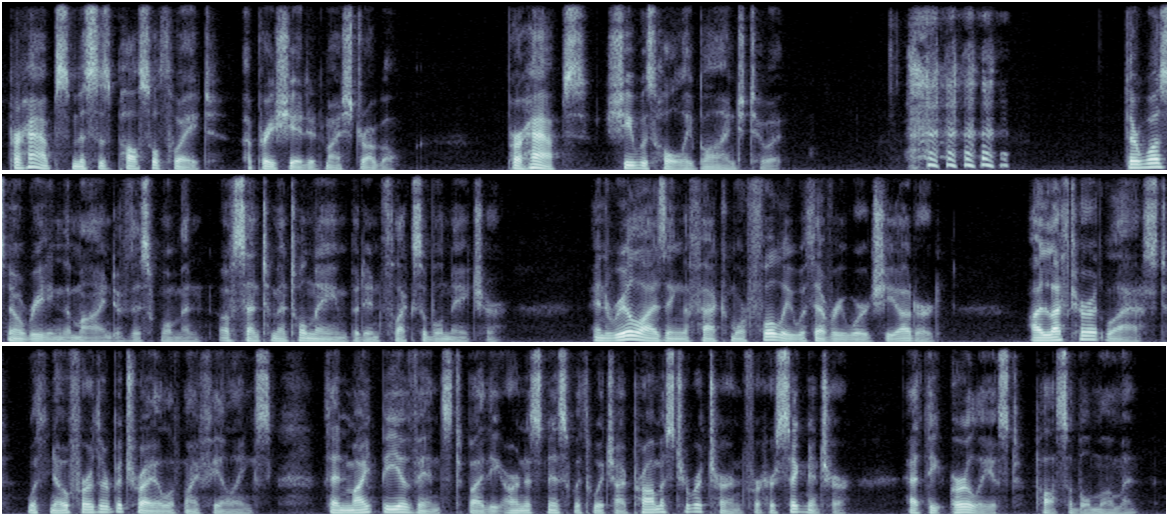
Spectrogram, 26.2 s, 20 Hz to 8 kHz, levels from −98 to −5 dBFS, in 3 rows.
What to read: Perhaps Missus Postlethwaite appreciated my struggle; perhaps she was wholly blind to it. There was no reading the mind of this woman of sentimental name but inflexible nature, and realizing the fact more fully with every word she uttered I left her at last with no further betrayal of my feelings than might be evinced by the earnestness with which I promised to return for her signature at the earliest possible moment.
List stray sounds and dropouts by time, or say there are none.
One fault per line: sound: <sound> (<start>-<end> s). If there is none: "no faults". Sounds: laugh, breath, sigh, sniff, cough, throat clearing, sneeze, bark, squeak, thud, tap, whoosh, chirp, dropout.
sound: laugh (6.7-7.6 s)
